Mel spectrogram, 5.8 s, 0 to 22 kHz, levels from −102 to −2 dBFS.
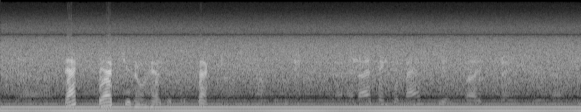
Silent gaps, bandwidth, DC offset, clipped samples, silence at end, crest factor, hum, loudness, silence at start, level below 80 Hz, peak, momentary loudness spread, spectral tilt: none; 19 kHz; under 0.1%; under 0.1%; 0 s; 22 dB; 60 Hz at -40 dBFS; -27 LUFS; 0 s; -36 dBFS; -6 dBFS; 5 LU; -3 dB/octave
